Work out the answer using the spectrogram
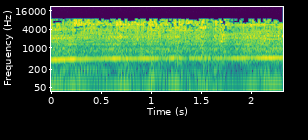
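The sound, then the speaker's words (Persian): An electric saw cuts wood in a carpentry workshop in Qala-e-Naw, Badghis, giving a loud, constant whirring roar with a steady high motor whine and no pauses. “عبدالباقی در دوکان نجاریش مصروف برش چوب توسط دستگاه برقی است.”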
